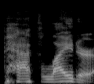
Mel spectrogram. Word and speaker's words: Pathlighter: I keep calling it Pathfinder. It's path lighter.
